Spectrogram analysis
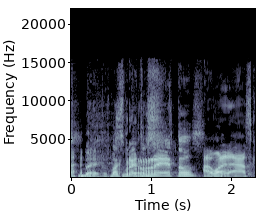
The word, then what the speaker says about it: Bretos: back with Max Bretos. And I did want to ask because... That's the best pronunciation yet. Bretos. Bretos. Max Bretos.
